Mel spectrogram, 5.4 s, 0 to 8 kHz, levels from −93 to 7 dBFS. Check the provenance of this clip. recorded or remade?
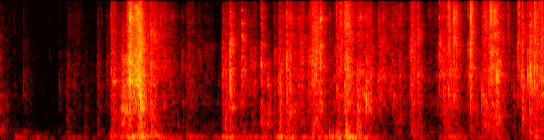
recorded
